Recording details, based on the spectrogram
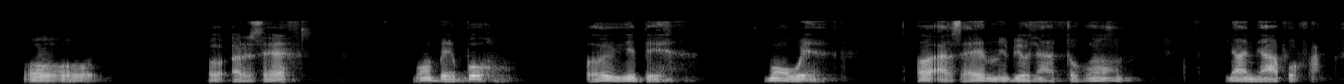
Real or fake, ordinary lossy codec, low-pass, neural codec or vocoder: real; none; none; none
